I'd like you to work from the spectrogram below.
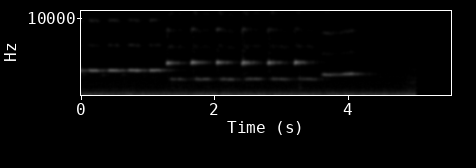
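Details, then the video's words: Russian canary training song: a held whistled tone followed by six evenly repeated two-pitched notes and a higher closing whistle, then silence. "THE BEST RUSSIAN CANARY SINGING (Audio 2:31 Min ) For Training - Serinus canaria VOICE"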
